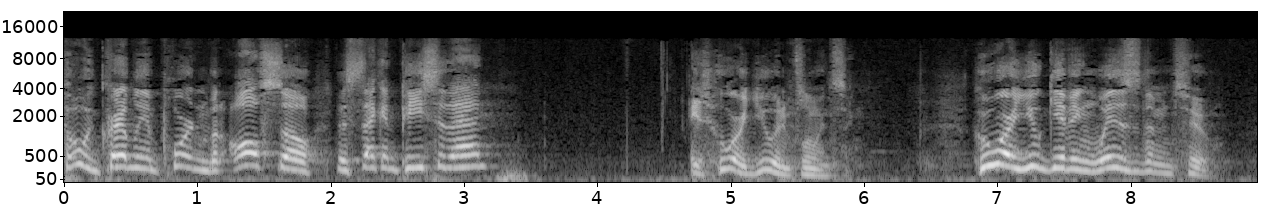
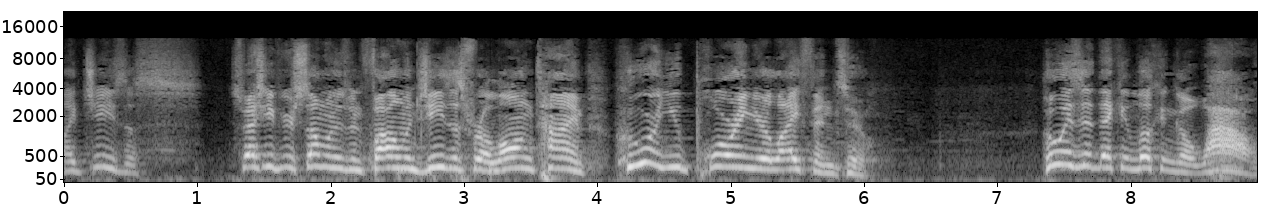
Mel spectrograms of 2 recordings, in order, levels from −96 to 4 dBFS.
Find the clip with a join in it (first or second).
second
